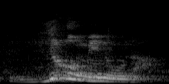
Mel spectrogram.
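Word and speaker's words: يؤمنون: So the way you should pronounce it, yu'minuna. Combine ya with the hamza, you. Don't say you, don't say English word Y-O-U.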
